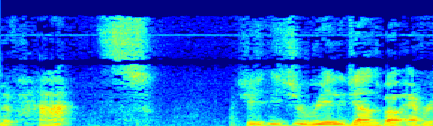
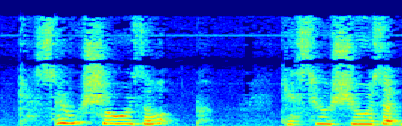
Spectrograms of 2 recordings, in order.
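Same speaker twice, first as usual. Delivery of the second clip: high-pitched dramatic reveal; mock suspense; 12 semitones higher than usual. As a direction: build comic suspense way up high. Building up to rival's entrance.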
